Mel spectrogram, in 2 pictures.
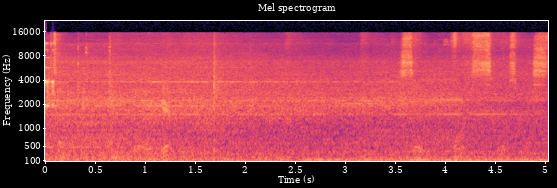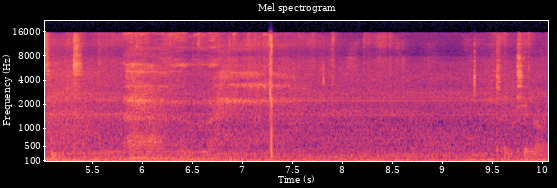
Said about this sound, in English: But yeah, the train has arrived ten minutes early. Maybe this is the uh, the last stop. No, it isn't. Just arrived early.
